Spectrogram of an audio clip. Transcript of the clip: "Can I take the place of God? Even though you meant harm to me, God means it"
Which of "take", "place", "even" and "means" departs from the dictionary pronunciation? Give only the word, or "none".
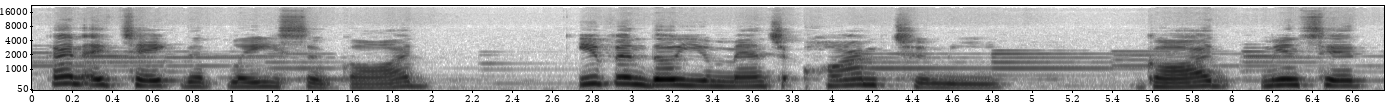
means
